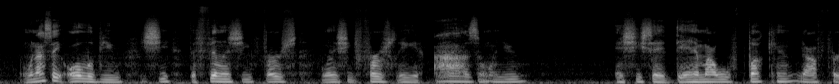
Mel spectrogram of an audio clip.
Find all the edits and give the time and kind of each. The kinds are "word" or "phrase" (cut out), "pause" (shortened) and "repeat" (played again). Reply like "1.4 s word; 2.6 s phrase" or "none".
1.4 s word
